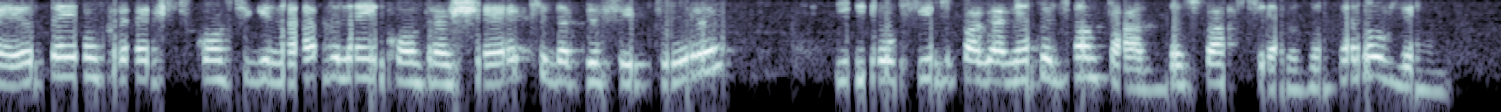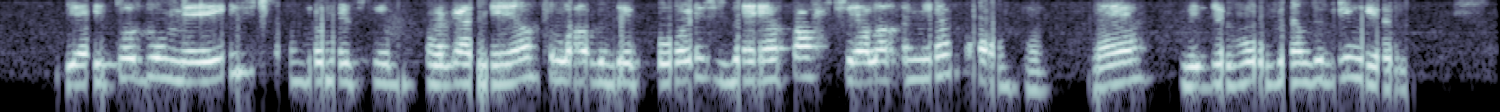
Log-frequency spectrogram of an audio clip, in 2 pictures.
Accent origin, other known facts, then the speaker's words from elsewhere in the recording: Rio de Janeiro, Brazil; No meu caso, como eu sou do interior do estado do Rio de Janeiro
